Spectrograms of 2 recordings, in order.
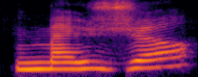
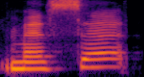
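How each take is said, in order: First: The middle consonant is a buzzing 'zh' sound. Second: The middle consonant is a hissing 's' sound. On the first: The speaker calls it right. "this is how it is pronounced as measure" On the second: The speaker calls it wrong. "but not measure or vision. Okay, that is wrong"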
